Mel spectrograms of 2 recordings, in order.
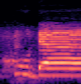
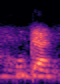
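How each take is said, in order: First: The word ends in a lengthened vowel. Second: The word ends with an n sound. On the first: The reader stops on this word. "menjadi alif dan dibaca dua harkat. Menjadi huda" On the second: The reader continues without stopping. "ketika kita berhenti pada kata hudan ini"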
